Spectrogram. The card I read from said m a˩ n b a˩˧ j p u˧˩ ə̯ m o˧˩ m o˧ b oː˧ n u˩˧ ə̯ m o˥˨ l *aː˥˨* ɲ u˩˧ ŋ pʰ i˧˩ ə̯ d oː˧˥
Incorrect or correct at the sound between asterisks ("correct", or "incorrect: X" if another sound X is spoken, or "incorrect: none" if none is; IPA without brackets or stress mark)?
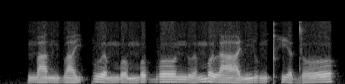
incorrect: aː˧˩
